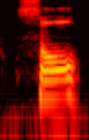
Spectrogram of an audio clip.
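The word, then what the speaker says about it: Sol: main character is called soul bad guy soul spelled like the sun bad guy that is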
